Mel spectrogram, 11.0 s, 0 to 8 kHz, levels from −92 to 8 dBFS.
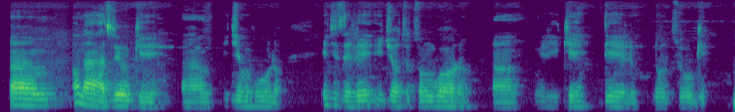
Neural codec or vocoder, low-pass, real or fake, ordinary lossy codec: none; none; real; none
